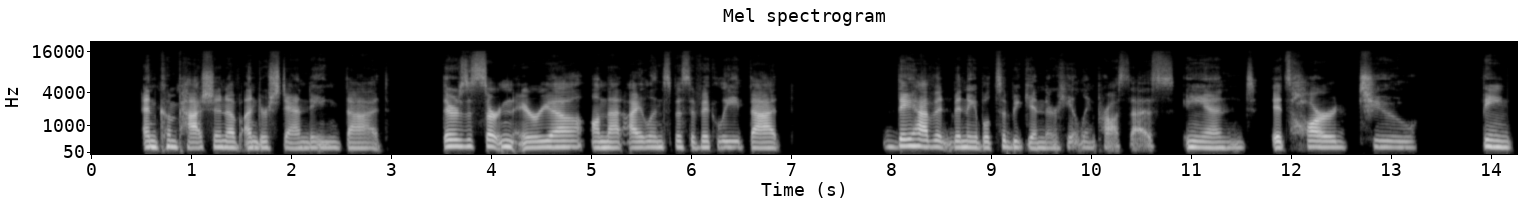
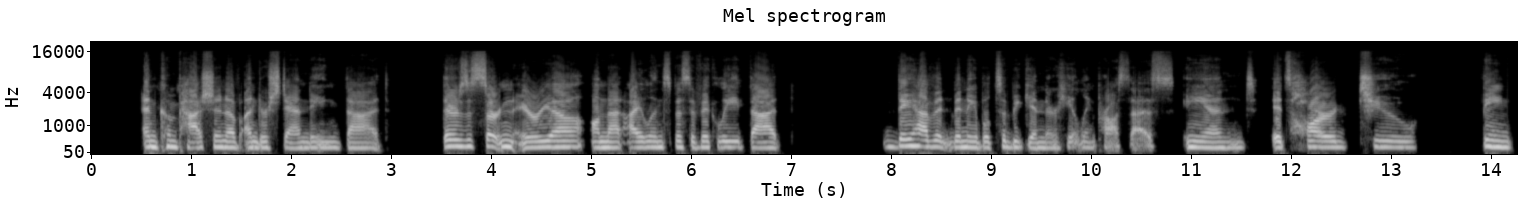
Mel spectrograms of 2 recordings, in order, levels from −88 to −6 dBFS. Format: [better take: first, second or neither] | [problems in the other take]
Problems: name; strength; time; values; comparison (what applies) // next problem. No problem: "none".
first | distortion; slight; 10 dB below the speech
